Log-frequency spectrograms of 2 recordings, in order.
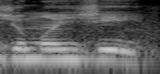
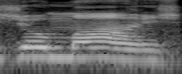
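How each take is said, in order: First: A final vowel is sounded after the g. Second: The word ends on the g, no vowel. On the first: The speaker calls it wrong. "I will not say je mange" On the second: The speaker calls it right. "You just say je mange"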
